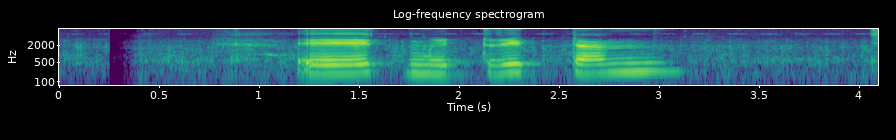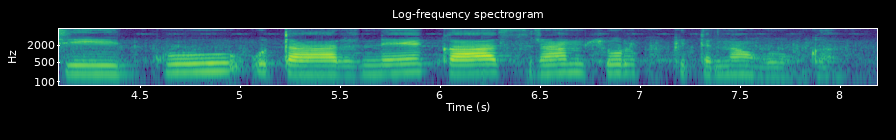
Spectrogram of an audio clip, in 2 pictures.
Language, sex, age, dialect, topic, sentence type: Hindi, female, 25-30, Awadhi Bundeli, agriculture, question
